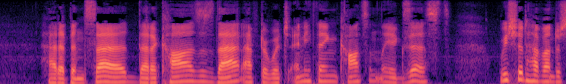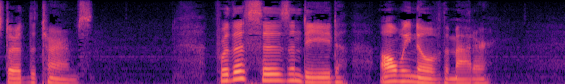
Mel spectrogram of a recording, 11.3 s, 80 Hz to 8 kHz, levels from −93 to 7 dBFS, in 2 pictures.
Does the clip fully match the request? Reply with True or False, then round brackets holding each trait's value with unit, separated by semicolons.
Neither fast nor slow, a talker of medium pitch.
False (170 wpm; 130 Hz)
